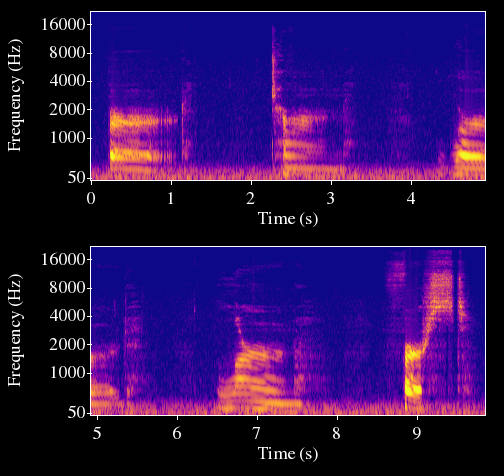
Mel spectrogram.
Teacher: R-controlled vowels are different from the vowels we've already learned because your tongue moves back slightly and curls upward toward the roof of your mouth without touching it. Don't touch it.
